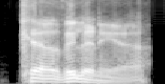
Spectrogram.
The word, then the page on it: curvilinear: British English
